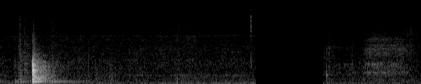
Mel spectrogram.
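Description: A short, wordless voice sound just after the start, then faint room hiss. About two and a half seconds in, a click is followed by a moment of dead digital silence from an edit cut, and faint noise comes back after it.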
